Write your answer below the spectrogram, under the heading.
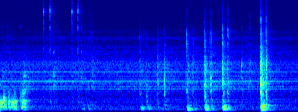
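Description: Computer keyboard keystrokes as a dimension value is typed in. There are a few scattered clicks, then a cluster of key presses between about three and four and a half seconds in, and one sharper, louder click just after five seconds.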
